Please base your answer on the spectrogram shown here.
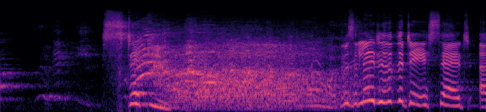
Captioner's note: audience laughing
